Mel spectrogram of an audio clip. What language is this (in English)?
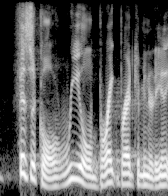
English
